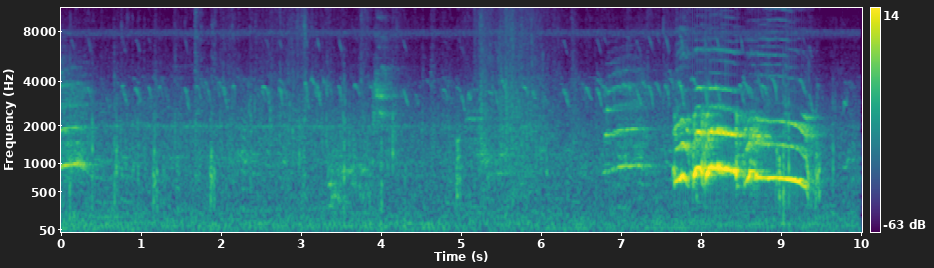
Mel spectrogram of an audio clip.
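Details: Mother hen of a native breed calling her chicks to food; quiet scratching and faint peeps at first, then loud, slightly falling, nasal harmonic calls near the end.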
